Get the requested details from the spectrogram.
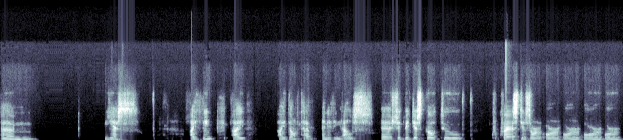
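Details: Adult woman who stutters and describes being photographed in her stuttering block; stuttering.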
